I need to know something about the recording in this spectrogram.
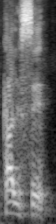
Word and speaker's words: Cálice: Ela escreve-se como um cálice, né, de um licor, cálice. Só que a forma de pronunciar é cálice, com S, né?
